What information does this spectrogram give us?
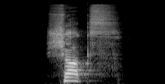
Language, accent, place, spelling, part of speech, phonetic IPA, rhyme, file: German, Germany, Berlin, Schocks, noun, [ʃɔks], -ɔks, De-Schocks.ogg
- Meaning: plural of Schock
